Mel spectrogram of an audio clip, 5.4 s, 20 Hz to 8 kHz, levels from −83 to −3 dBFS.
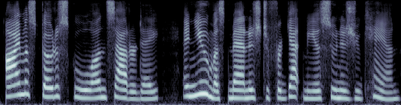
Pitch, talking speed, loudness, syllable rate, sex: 240 Hz, 215 wpm, -19 LUFS, 4.9 syllables/s, female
